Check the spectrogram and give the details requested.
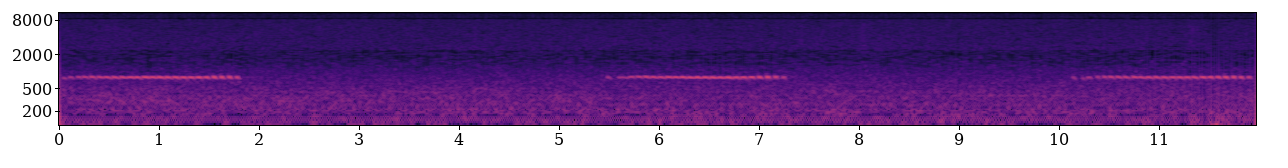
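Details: Male and female tawny owl pair giving three soft, even, mid-pitched trills, each about two seconds long and roughly five seconds apart, recorded 28 January 2011, over a steady low rumble and faint high electrical whine.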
